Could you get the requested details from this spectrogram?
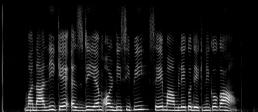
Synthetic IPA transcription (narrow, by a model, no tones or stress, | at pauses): mɐnaːlikeʔɛsɖiːɛmɔːɾɖiːsiːpisemaːmlekod̪eːkʰnekokɐɦa̰ː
